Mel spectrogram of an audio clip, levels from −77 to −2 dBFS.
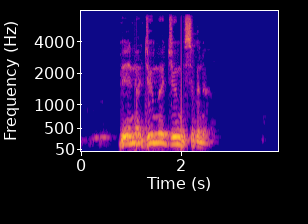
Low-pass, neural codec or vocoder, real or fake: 7.2 kHz; none; real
